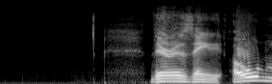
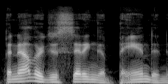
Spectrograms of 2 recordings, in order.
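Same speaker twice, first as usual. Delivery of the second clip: normal talking voice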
